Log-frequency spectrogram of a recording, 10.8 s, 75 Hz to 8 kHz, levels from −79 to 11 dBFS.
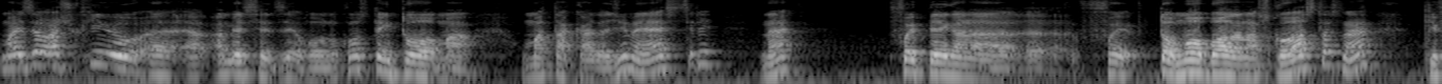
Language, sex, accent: Portuguese, male, Brazilian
